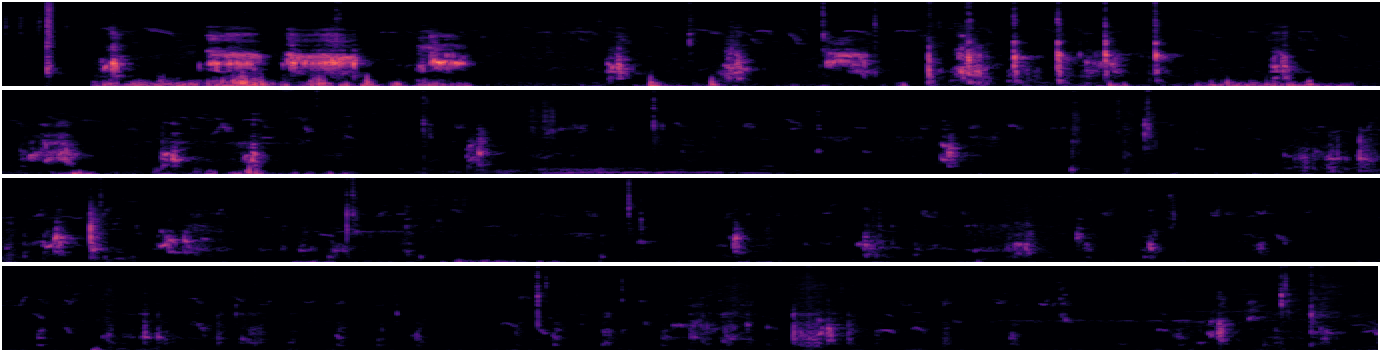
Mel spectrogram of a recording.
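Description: Chickens clucking while a flock of hens and chicks feeds on scattered grain, with many short pecking taps. Louder, denser bursts of sound come in the first couple of seconds and again a few seconds later.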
